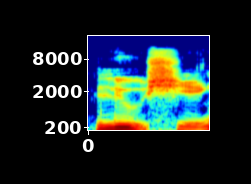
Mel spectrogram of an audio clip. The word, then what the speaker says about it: 旅行: 旅行.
